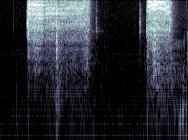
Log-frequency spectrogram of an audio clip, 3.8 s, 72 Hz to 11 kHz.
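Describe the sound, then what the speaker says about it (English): Brake cleaner sprays from an aerosol can onto the front brake parts of a 2011 Ford Fiesta in two close, hissing bursts, a long one followed by a shorter one after a pause, with no talking. "I'm going to use some of the brake cleaner and I'm going to spray this off."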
